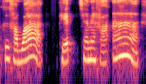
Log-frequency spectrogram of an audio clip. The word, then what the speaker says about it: เพชร: แล้ว ตอบ พร้อม กัน ค่ะ 1 2 ซั่ม เพชร ถูก ต้อง คำ นี้ คือ คำ ว่า เพชร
